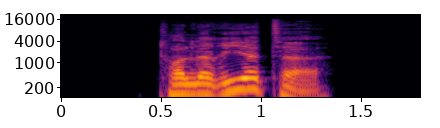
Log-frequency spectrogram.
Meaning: inflection of tolerieren: 1. first/third-person singular preterite 2. first/third-person singular subjunctive II
- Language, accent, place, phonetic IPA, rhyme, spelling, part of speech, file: German, Germany, Berlin, [toləˈʁiːɐ̯tə], -iːɐ̯tə, tolerierte, adjective / verb, De-tolerierte.ogg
